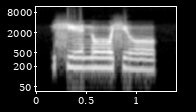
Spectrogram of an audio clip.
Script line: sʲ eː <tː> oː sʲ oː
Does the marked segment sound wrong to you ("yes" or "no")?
yes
